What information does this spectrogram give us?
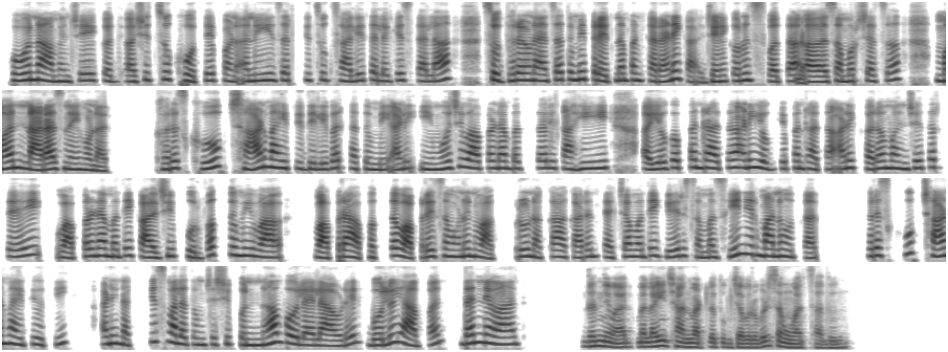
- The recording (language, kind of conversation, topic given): Marathi, podcast, इमोजी वापरण्याबद्दल तुमची काय मते आहेत?
- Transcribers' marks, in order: other noise; stressed: "पुन्हा"; tapping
